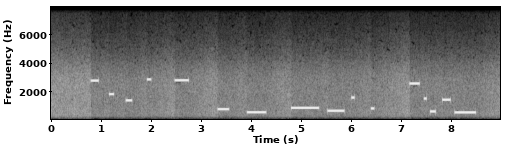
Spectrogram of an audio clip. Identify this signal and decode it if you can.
Electronic bleeps of random pitch and length, with radio static. There is no code.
